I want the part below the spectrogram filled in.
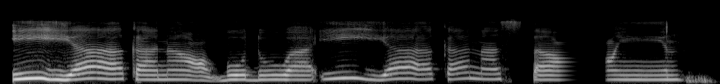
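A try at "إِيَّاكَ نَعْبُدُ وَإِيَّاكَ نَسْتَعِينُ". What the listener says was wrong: Kadangkala huruf taknya ngikut ke ain, Mbak. Jadi kanasta'in, jadi Kanasta'in. Kanasta'in. Kanasta'in. Kalau ke bawah huruf yang lain jadi huruf tebel semua kayak gitu.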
